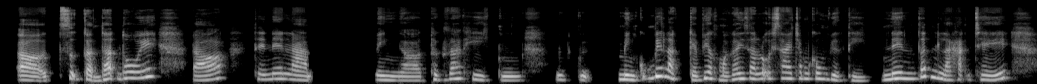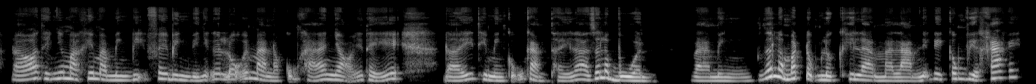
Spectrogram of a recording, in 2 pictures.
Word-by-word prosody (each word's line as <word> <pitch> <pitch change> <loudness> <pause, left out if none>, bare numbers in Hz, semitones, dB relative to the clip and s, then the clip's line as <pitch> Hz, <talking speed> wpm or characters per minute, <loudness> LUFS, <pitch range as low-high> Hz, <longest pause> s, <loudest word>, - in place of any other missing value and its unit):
ờ, 195 -4 +5
sự - - +2
cẩn 170 - +2
thận 250 +3 +4
thôi 295 +1 +2
ấy, 370 +1 +3 0.4
đó, 220 +9 +1 0.3
thế 235 -3 -3
nên 255 +2 -1
là 210 -4 +1 0.7
mình, 200 -2 +1
ờ, 185 0 -2
thực 225 -2 -3
ra 255 +4 0
thì, 215 -7 -4
cần 190 -2 0 0.4
c 215 -1 -5
c - - +1 0.4
mình 220 -2 +5
cũng 285 - -4
biết 380 0 +8
là 295 -6 +2
cái 200 -2 0
việc 275 +4 +1
mà 195 - -1
gây 255 +4 +2
ra 265 -1 +1
lỗi 265 +2 -2
sai 275 -1 +1
trong 270 -1 -3
công 265 -3 0
việc 215 -4 -2
thì 170 -2 -5
nên 260 +3 +3
rất 360 -1 +1
là 255 -9 +2
hạn 210 0 -5
chế, 220 +7 0 0.4
đó. 220 +5 +1
Thế 260 - -2
nhưng 275 +2 +1
mà 255 -3 +3
khi 275 +3 0
mà 235 -4 +1
mình 200 -1 +1
bị 225 - -5
phê 260 -2 0
bình 210 -5 +1
vì 175 -1 -1
những 200 0 -3
cái 250 - -3
lỗi - - -2
mà 250 -6 +1
nó 170 -2 -4
cũng - - -6
khá 180 -3 -6
là 215 - +1
nhỏ 215 -4 0
như 200 - -4
thế 185 -3 -2
ấy, 265 +1 0 0.4
đấy 185 +8 0
thì 225 -1 -1
mình 180 -2 +2
cũng - - -4
cảm 235 -7 0
thấy 170 0 -4
là 220 0 +1
rất 285 +7 +2
là 305 - +4
buồn 180 -5 +4 0.4
và 175 -2 -2
mình 170 -1 -2
rất 345 - +5
là 335 - +8
mất 275 +1 +5
động 200 - 0
lực 195 -2 +3
khi 240 - -4
làm 195 -6 +1
mà 170 -1 -2
làm 170 0 -1
những 190 - 0
cái 245 -2 -2
công 255 -1 -1
việc 215 -5 +1
khác 295 +3 +3
ấy. 335 +1 -6
220 Hz, 255 wpm, -21 LUFS, 190-260 Hz, 0.7 s, biết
